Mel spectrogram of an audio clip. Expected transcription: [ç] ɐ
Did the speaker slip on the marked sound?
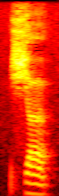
no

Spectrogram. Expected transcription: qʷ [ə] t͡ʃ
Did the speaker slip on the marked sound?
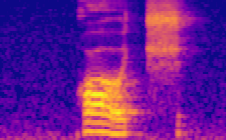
yes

